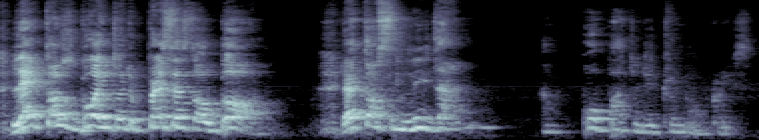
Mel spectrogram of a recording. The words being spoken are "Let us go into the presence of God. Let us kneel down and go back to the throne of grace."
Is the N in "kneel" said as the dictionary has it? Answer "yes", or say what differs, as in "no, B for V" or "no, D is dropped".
no, L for N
